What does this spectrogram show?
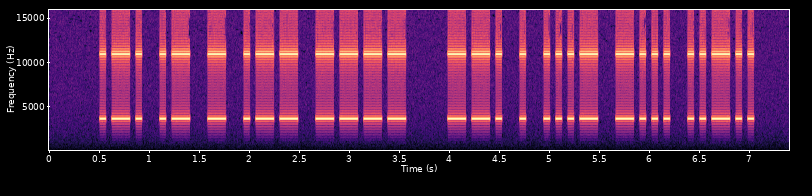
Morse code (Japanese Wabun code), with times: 0.5-3.6 ナイムヤコ
4.0-7.0 リヘクハト

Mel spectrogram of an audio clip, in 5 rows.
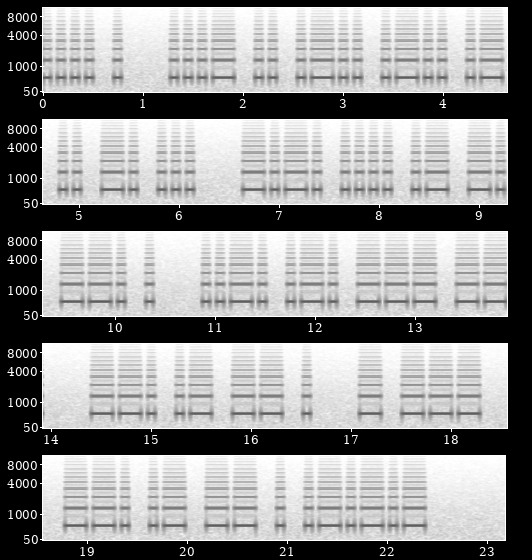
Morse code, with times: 0.0-0.8 …
1.3-6.1 VILLAINS
6.6-10.4 CHANGE
10.9-13.9 FROM
14.4-16.6 GAME
17.1-18.3 TO
18.8-22.4 GAME.

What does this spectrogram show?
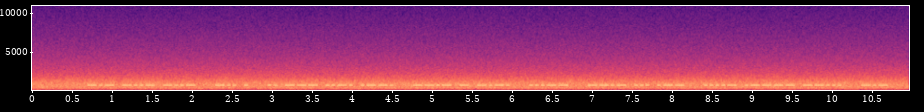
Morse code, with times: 0.7-2.1 KXX
2.3-2.7 DE
3.0-4.5 IOFP
4.8-6.0 QTC
6.2-6.7 3
7.0-8.2 QSW
8.4-10.1 417
10.4-10.7 K

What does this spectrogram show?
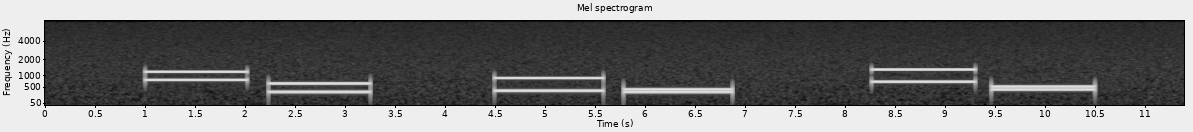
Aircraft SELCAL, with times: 1.0-3.3 KQ-BH
4.5-6.9 CL-BD
8.3-10.5 JR-DF

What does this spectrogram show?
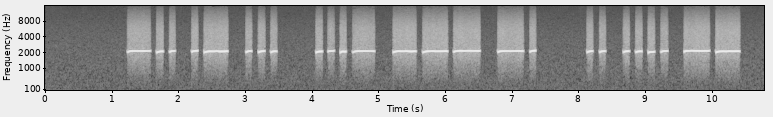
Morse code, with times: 1.2-3.5 DAS
4.1-7.4 VON
8.1-10.4 IHM

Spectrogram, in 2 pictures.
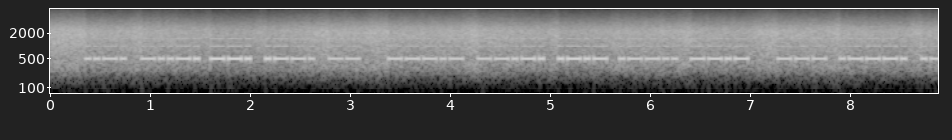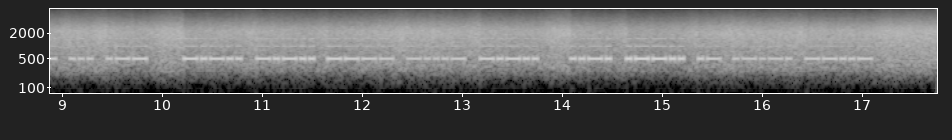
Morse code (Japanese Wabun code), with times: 0.4-3.1 チモリツヨ
3.4-7.0 スシロヱネ
7.3-9.8 レセイラヤ
10.2-13.8 キキコメキ
14.1-17.1 チヱインヒ

